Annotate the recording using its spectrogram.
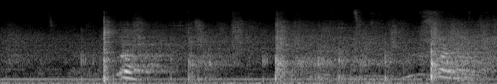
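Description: Tennis balls are struck sharply back and forth, echoing in a large indoor hall.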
